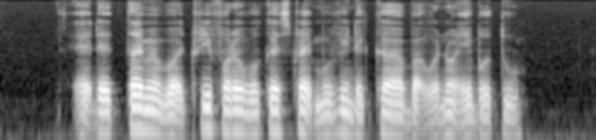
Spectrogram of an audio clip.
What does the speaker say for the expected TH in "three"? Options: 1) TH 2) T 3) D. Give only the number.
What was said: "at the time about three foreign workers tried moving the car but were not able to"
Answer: 2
